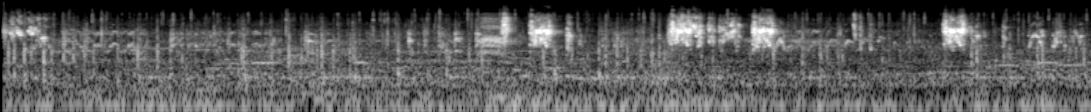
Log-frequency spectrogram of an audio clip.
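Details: Budgerigars at early morning feeding time give scattered short, bright chirps in brief bursts about every second or two over a low, steady background hum.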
